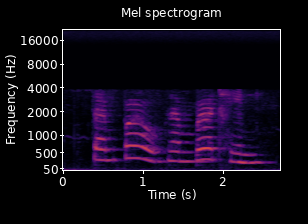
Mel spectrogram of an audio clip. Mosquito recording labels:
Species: no mosquito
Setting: cup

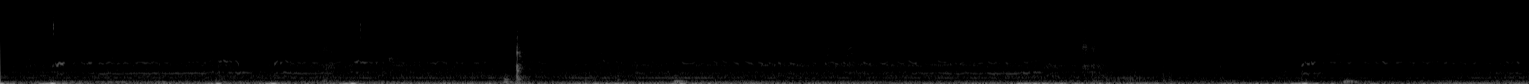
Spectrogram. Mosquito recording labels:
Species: Anopheles arabiensis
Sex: female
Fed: unfed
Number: one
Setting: cup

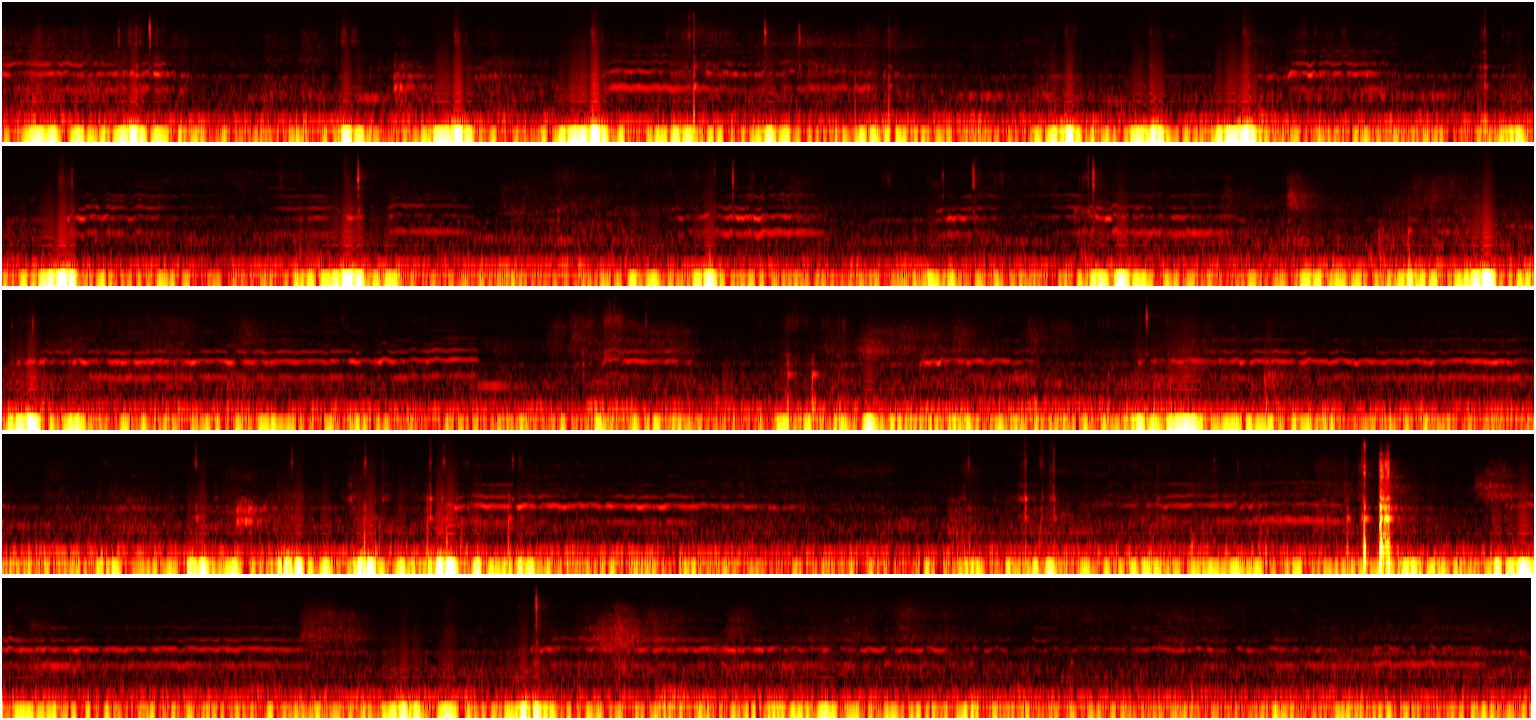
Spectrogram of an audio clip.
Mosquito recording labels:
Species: Anopheles arabiensis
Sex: female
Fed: unfed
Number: one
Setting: cup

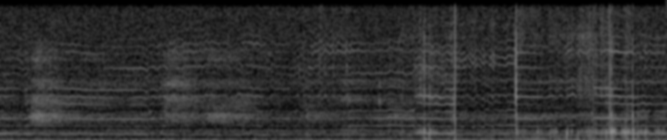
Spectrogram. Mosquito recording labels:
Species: Culex quinquefasciatus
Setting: cup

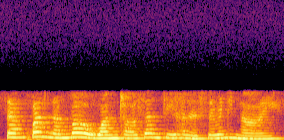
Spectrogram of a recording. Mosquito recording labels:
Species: no mosquito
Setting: cup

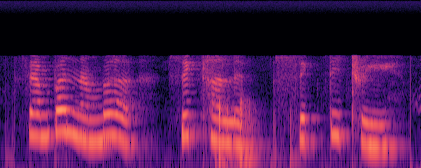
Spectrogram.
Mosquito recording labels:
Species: no mosquito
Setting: cup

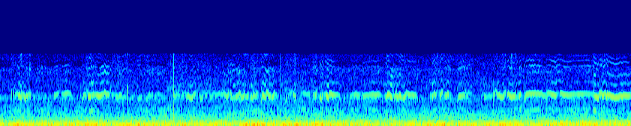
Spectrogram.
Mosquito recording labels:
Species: mosquito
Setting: cup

